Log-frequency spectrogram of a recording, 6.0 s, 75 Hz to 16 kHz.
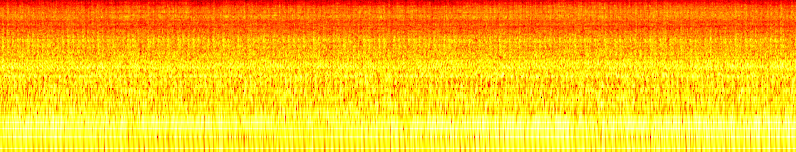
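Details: Air-cooled diesel engine just reassembled, warming up during a half-hour run with the gauge reading 228, steady even clatter over fan hum with no misses or knocks; owner says it is running pretty smooth, normal running.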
